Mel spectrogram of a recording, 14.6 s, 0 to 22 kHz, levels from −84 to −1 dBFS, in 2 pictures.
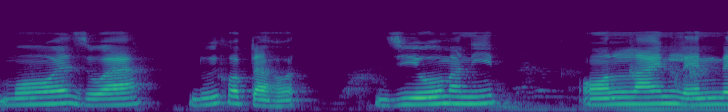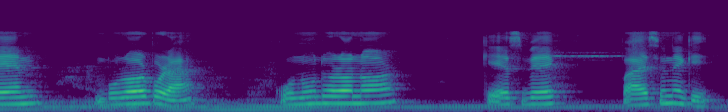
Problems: background sounds at intervals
